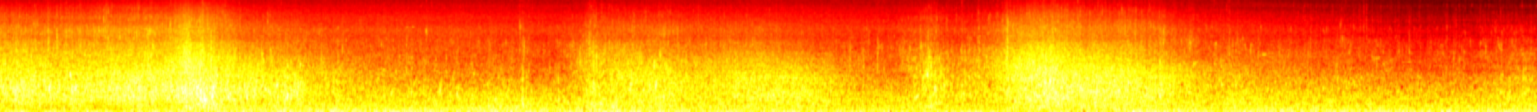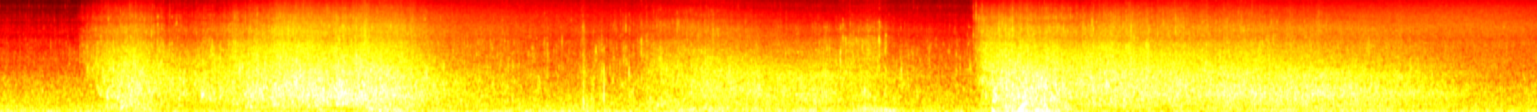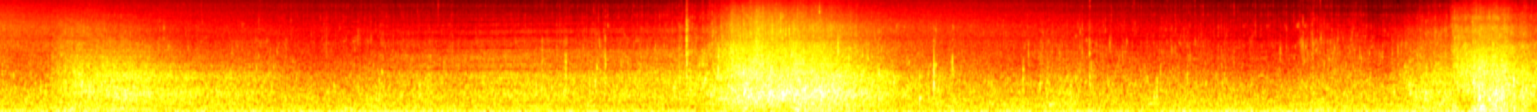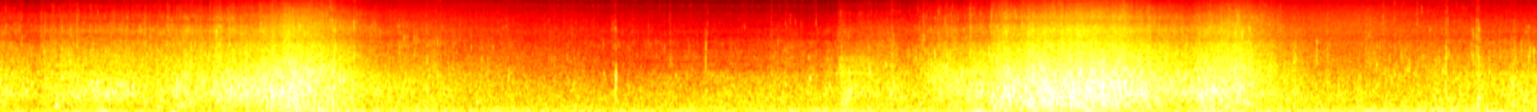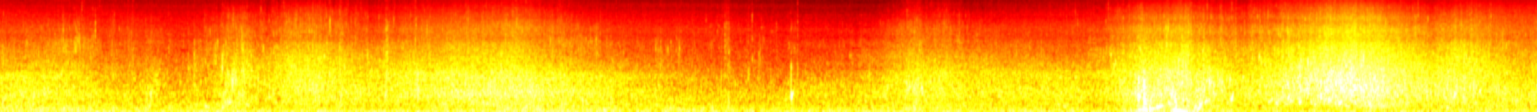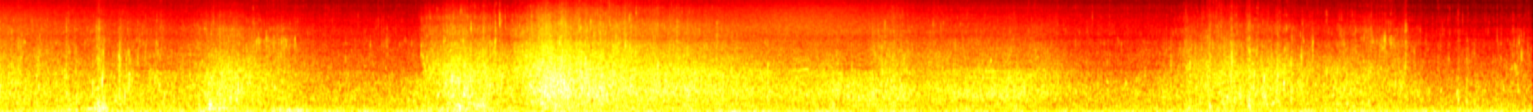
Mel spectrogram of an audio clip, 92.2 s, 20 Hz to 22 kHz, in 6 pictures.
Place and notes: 頭城鎮大里里, Yilan County - sound of the waves
Sound of the waves
Zoom H6 MS mic + Rode NT4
